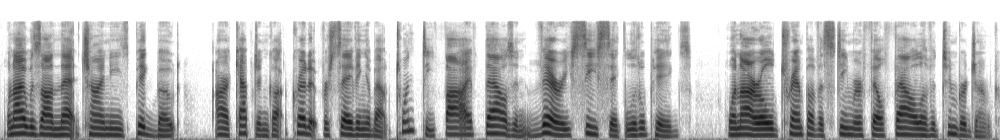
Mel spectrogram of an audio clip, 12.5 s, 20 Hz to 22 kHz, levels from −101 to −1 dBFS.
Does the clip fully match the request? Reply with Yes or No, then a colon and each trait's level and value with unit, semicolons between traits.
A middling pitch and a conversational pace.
Yes: medium, 180 Hz; average, 170 wpm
